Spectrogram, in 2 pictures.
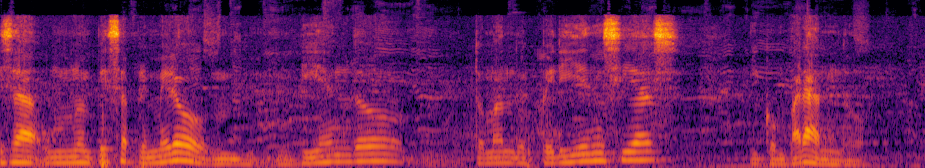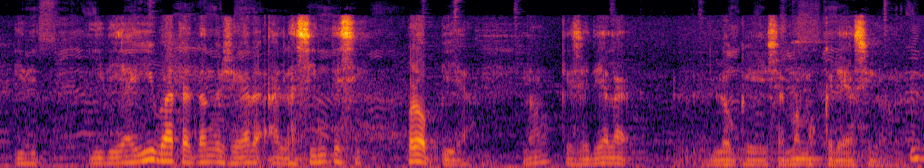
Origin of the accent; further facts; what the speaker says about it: La Plata, Buenos Aires Province, Argentina; born there; Sí, todo en la ciudad de La Plata. Nací en Tolosa, en un barrio de La Plata.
